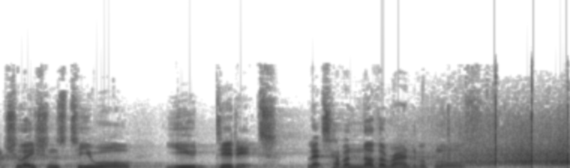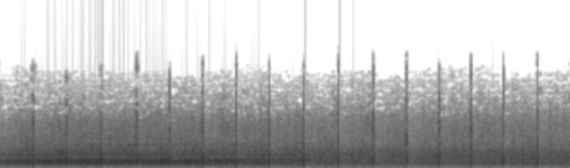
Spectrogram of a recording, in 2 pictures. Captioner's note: applause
